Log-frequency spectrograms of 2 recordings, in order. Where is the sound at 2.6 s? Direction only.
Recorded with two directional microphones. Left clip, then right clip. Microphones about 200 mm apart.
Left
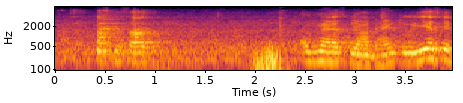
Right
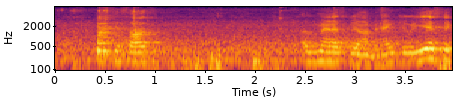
20° left (ahead or behind).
